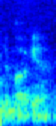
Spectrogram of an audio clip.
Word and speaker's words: pneumonia: silent killer but eventually just like the p in pneumonia can you stop P pneumonia eventually those moons fall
